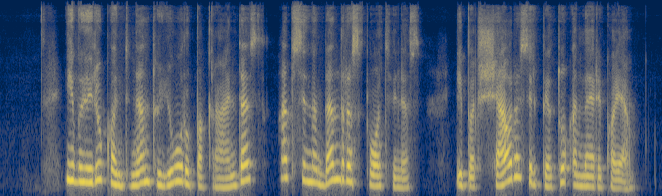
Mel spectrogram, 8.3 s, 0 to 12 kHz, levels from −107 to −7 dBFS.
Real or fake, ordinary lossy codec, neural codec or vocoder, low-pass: fake; Opus, 24 kbps; codec, 24 kHz, 3 kbps, HILCodec; 10.8 kHz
